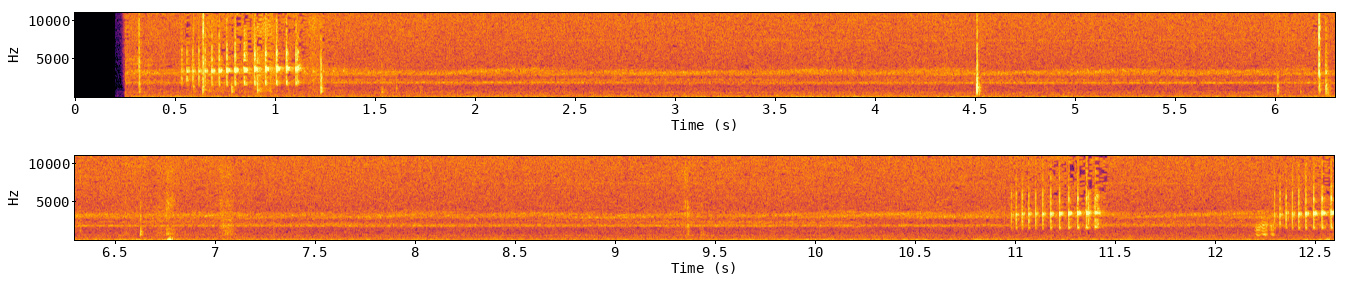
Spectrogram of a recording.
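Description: Frogs give short, buzzy, high-pitched calls in bursts over a steady night chorus and low rumble.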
